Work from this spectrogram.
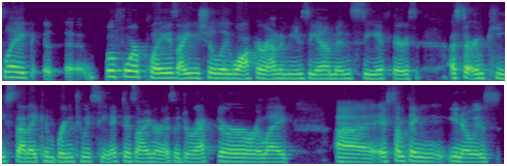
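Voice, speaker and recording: A woman's voice: lowish voice, mellow. A woman in a casual, informal panel conversation, posing questions as a theatre director, on slightly dull audio. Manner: informal, uses "like" often. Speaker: theatre director and producer, interviewer.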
